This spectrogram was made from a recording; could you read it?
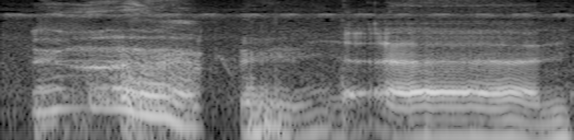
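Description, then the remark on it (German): A voice performs a throat clearing as one of two eating dragons (Fressdrachen) in a story: three drawn-out, gravelly, grunting bursts with a low pitch that wavers and a short pause after the first, fairly loud and with no other sound. “Der eine der beiden Fressdrachen räuspert sich.”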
